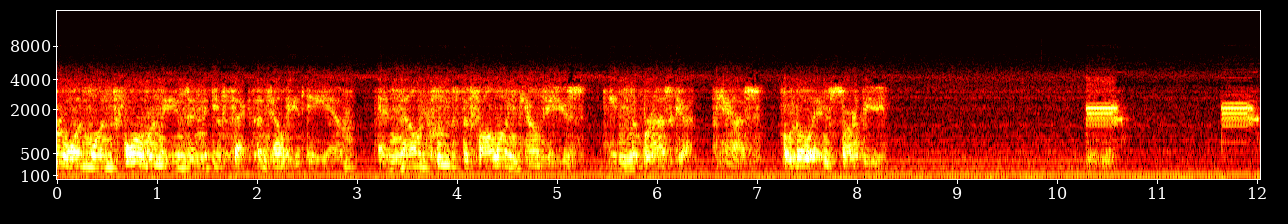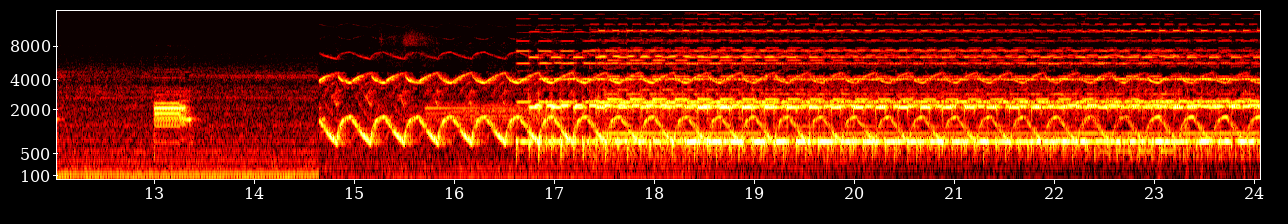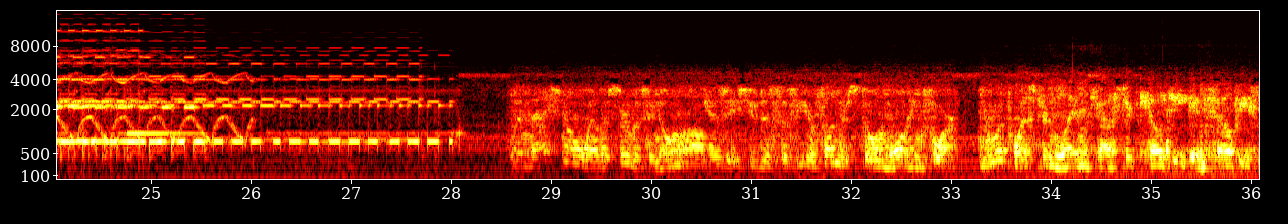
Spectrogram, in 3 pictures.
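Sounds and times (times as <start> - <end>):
steady attention tone: 15.5 - 36.0
warbling alert tone: 15.8 - 28.1
digital data bursts: 16.5 - 36.0.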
